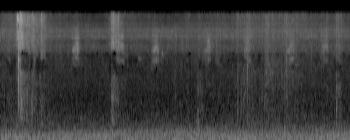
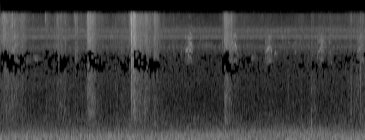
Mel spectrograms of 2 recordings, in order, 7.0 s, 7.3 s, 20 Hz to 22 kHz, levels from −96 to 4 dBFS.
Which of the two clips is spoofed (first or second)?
first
